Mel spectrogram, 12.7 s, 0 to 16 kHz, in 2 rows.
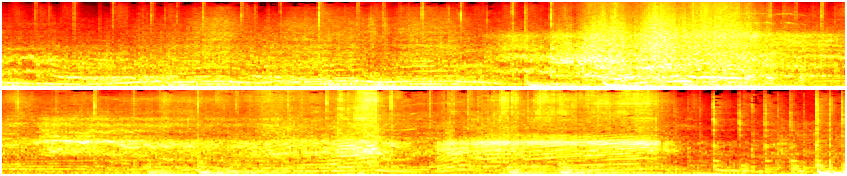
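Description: Turbocharged 2.0 L SR20DET four-cylinder in a Nissan S13 240SX drift car, its revs rising and falling over the first few seconds. Then the tyres skid and squeal in long stretches, the loudest near the middle.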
